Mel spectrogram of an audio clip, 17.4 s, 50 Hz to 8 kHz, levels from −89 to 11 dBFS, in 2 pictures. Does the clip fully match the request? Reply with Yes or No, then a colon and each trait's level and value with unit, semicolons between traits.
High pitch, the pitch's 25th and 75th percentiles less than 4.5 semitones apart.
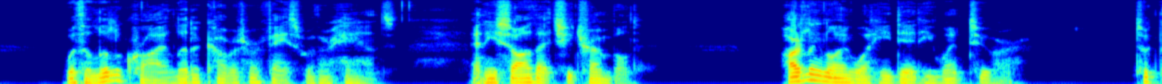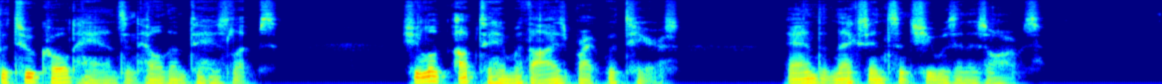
No: very low, 85 Hz; average, 3.4 semitones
